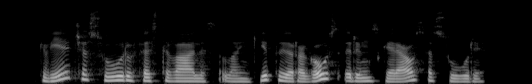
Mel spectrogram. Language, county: Lithuanian, Šiauliai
